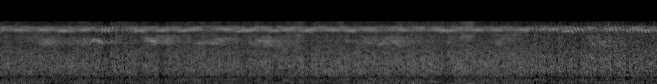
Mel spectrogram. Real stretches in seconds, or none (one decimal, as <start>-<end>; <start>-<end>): 0.9-1.3; 5.3-6.6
